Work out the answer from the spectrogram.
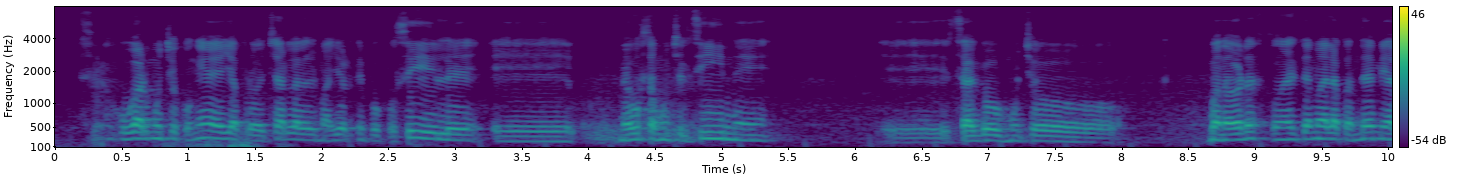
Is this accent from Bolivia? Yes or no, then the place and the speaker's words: no; Guayaquil, Guayas, Ecuador; De la zona donde yo soy, que es de Guayaquil, guayaquileño que no come encebollado no es guayaquileño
